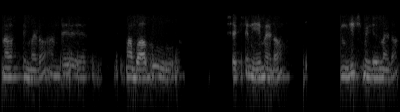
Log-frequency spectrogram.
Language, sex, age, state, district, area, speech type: Telugu, male, 30-45, Andhra Pradesh, Konaseema, urban, conversation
